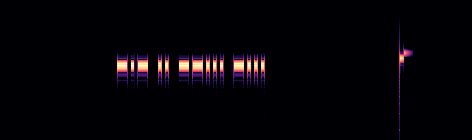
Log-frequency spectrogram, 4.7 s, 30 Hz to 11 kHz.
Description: Morse code, heard as a keyed tone, about 36 wpm, 700 Hz. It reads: KI7B
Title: USA Call Signs - 4 Characters - 3x Character Spacing - 35wpm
